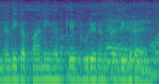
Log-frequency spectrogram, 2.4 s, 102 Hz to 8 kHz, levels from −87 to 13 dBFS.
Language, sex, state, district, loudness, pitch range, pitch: Hindi, male, Arunachal Pradesh, Lower Dibang Valley, -15 LUFS, 120-125 Hz, 125 Hz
